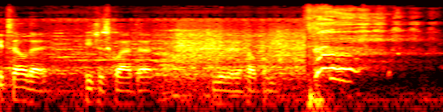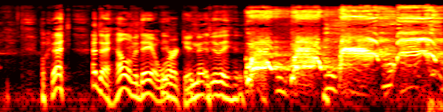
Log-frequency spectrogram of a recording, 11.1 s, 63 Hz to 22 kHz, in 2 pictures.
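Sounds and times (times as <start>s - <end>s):
speech: 0.0s - 4.3s, 6.2s - 10.7s
person imitating a monkey with shrill screeches: 8.6s - 11.0s.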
